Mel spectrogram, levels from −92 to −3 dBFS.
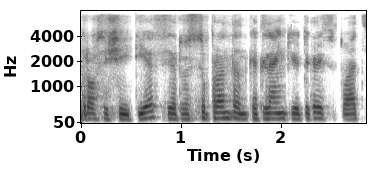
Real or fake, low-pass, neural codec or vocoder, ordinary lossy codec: real; 7.2 kHz; none; AAC, 32 kbps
